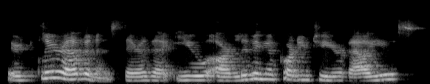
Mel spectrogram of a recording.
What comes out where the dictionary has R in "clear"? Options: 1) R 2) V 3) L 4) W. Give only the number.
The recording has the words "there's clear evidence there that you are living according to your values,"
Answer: 1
